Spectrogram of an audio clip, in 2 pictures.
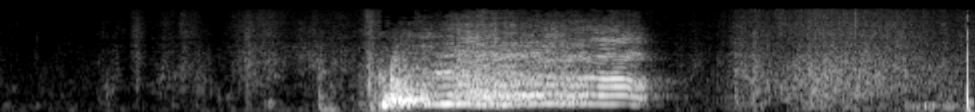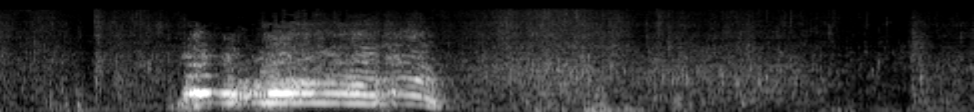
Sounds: elephant trumpeting

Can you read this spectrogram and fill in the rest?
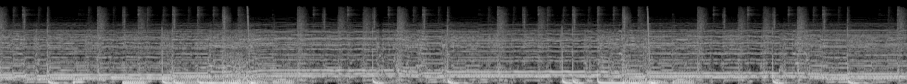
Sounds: funk
music

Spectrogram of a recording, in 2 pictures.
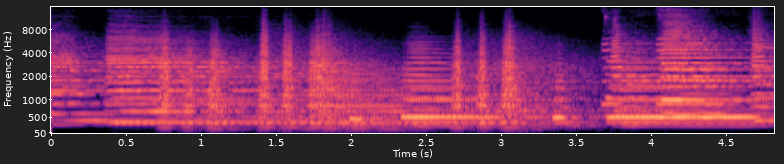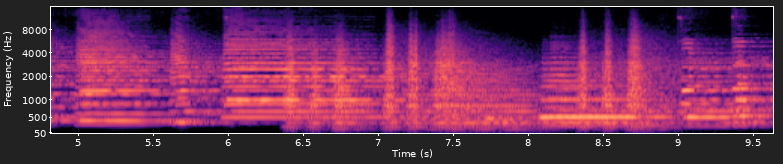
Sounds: music
brass instrument

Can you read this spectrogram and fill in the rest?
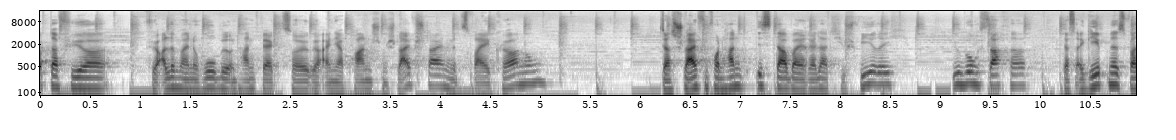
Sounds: planing timber

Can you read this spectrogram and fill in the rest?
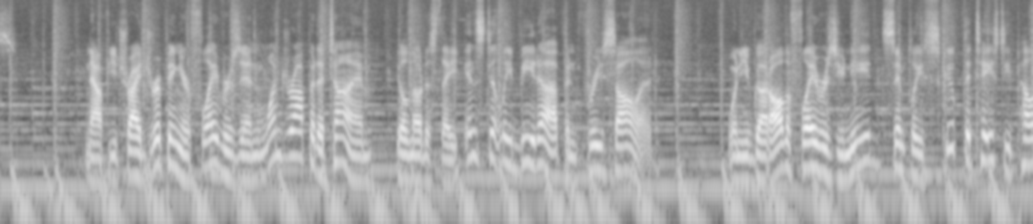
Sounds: music
speech

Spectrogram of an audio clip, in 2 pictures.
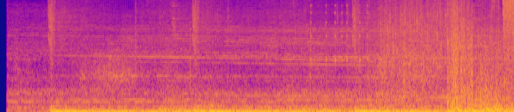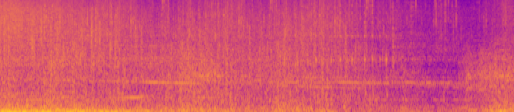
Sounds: music
boom

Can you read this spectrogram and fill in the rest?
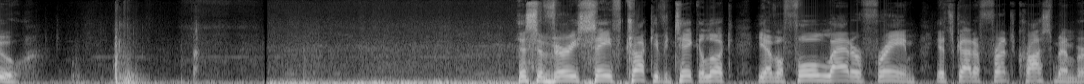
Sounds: speech
vehicle

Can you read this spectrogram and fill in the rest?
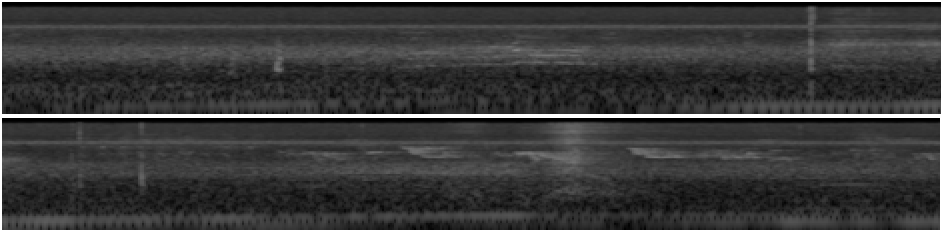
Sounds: outside, rural or natural
speech

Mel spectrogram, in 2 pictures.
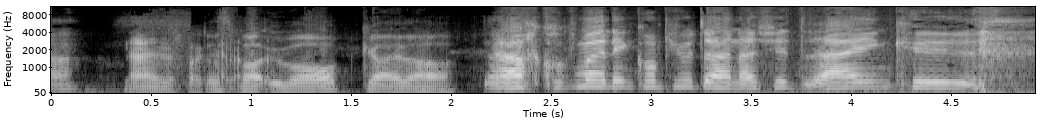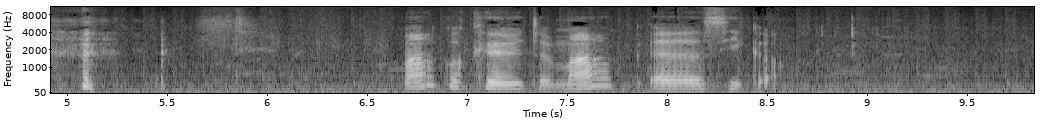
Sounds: speech

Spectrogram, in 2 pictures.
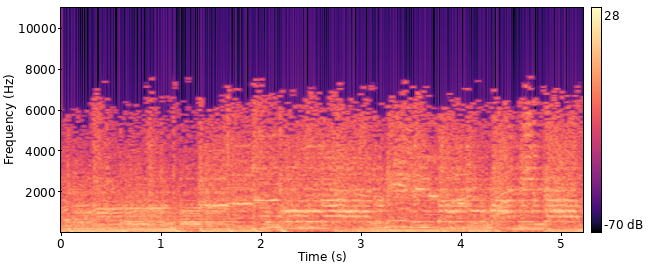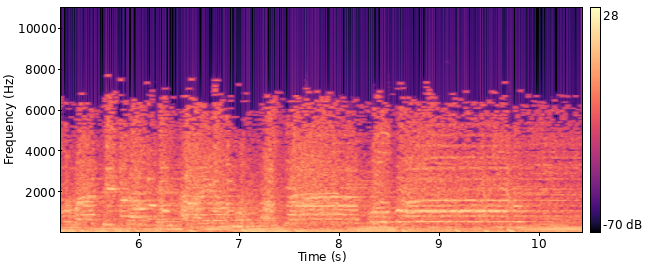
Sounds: female singing
music
male singing

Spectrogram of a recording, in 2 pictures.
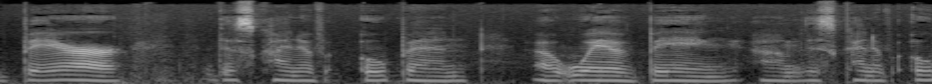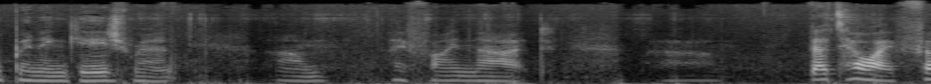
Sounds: speech

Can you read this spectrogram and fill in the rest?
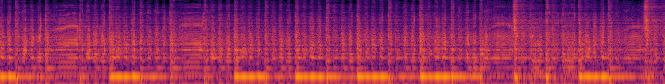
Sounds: woodwind instrument

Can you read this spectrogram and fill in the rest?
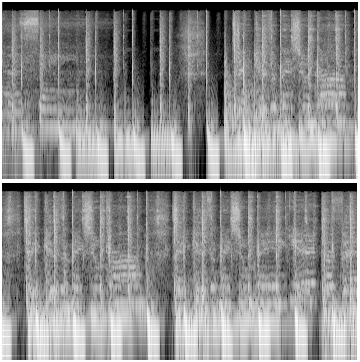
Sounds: music

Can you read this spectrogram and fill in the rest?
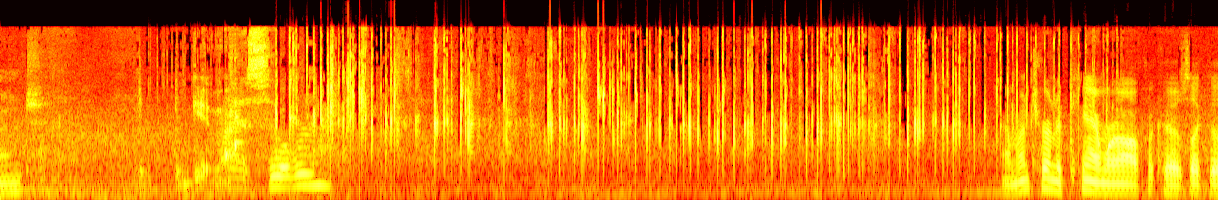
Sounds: speech

